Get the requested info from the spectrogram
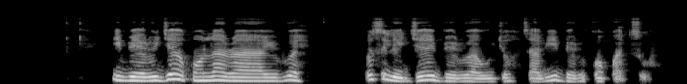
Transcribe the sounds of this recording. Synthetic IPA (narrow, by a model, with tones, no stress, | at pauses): i˨bɛ˨ɾu˨˦d͡ʒɛ˦ɔ˦˨kã˧˦la˦ɾa˧i˧ɾu˦ɛ˦˨ | o˦si˦˨le˨d͡ʒɛ˨˦i˦˨bɛ˨ɾu˨a˨wu˨˦d͡ʒɔ˧ta˨bi˨˦i˦˨bɛ˨ɾu˨˦kã˧k͡pa̰˨to̰˨˦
